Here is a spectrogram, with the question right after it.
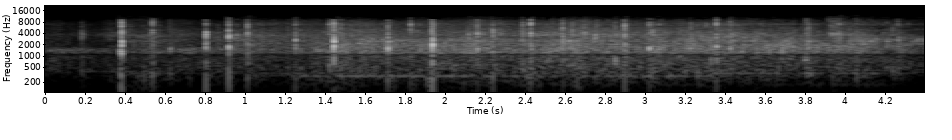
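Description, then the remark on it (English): An audience claps steadily, a dense wash of many hands with a few sharper, louder claps standing out near the start before settling into an even patter. “As you are clapping, you should also join in praying.”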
